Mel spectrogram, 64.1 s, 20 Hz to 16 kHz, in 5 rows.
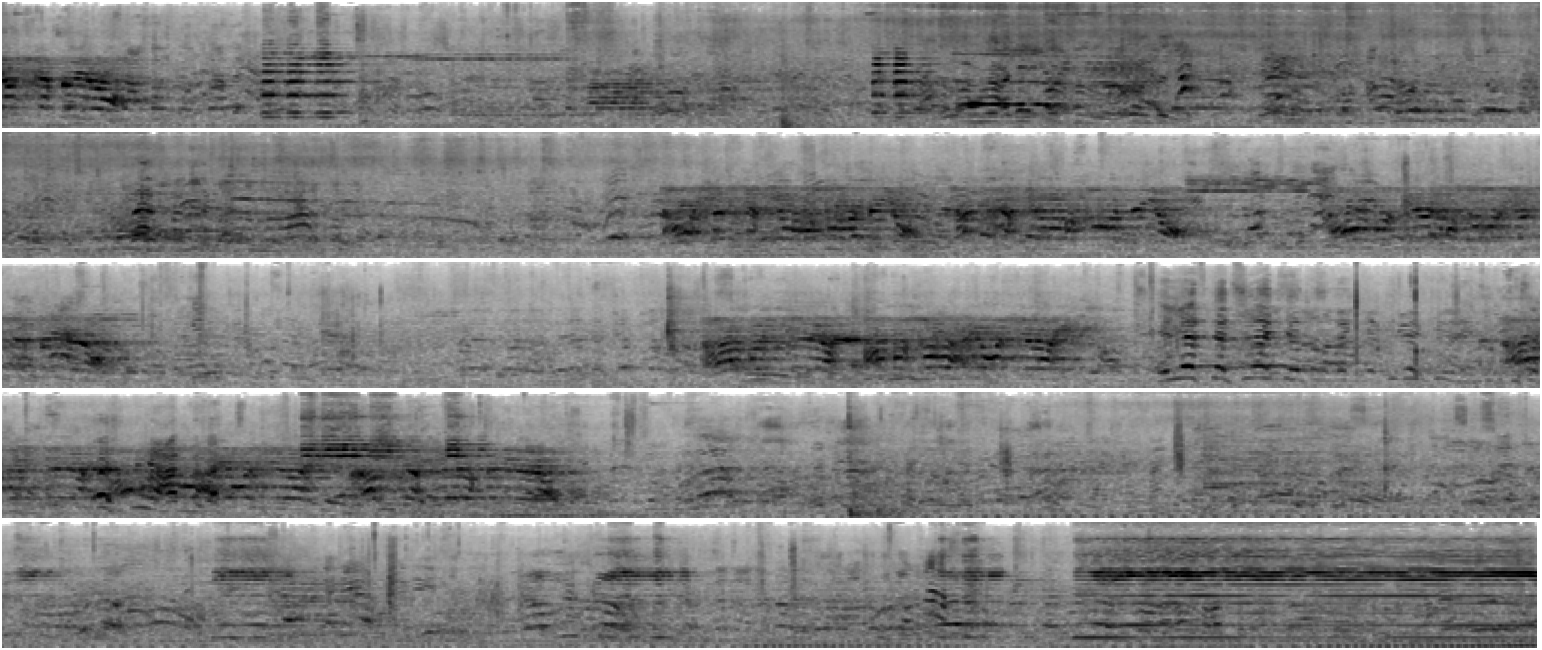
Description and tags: street vendor selling oranges shouting int mic PA like prison guard distant echo +distant auto horn honk long annoyed end Gaza 2016
vendor, shout, Palestine, arabic, PA, street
